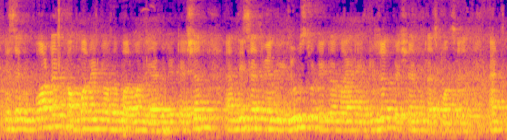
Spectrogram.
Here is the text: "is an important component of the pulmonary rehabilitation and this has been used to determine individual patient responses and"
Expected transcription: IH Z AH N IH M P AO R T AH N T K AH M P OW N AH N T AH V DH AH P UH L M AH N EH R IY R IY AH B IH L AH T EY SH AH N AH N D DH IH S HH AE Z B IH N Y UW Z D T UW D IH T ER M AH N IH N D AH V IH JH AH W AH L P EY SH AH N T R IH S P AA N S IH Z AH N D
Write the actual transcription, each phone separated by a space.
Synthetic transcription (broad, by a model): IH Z AH N IH M P AO R T AH N T K AH M P OW N AH N T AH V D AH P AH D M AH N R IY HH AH B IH L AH T EY SH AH N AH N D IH S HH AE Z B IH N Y UW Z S T UW D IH T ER M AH IH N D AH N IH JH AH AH L P EY SH AH N T R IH S P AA N S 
